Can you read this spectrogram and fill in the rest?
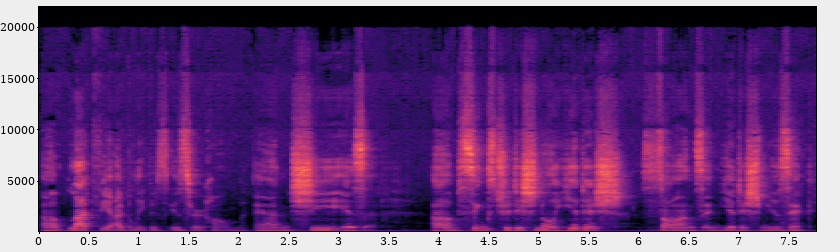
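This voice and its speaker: Low-voiced woman, hesitant and eager. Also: a little slow, a bit bright. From United States. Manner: hesitant, many ums, enthusiastic. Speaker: guest. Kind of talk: casual chat.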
